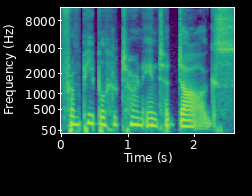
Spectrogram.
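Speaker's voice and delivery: quiet secretive voice. Speaker in a car explaining their game character's lore, lowered voice. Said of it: "I'm gonna lower my voice".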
